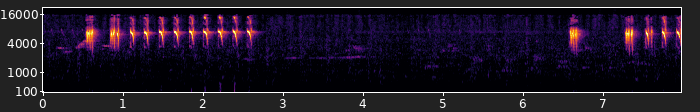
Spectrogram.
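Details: A rapid run of roughly ten shrill, high chit notes opens this velvet-fronted nuthatch recording made for cage-bird training, followed by a quiet pause and a few further sharp notes near the end.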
